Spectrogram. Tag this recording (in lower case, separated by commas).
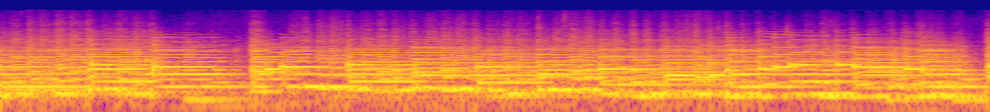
music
